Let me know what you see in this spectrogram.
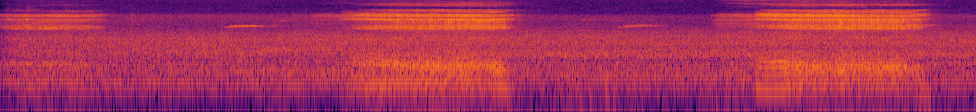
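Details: Snoring: rattling snores roughly every four seconds over a steady background hiss, with softer breaths between them.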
